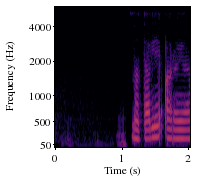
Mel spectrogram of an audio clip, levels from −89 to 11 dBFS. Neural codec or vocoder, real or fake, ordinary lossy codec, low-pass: none; real; MP3, 32 kbps; 5.4 kHz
